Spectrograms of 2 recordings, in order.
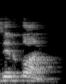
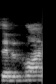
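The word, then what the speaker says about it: Циркон: इसको वैसे रशियन में TS जिरकॉन ऐसे लिखते हैं बट अगेन प्रोनाउंसिएशन जिरकॉन होता है।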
